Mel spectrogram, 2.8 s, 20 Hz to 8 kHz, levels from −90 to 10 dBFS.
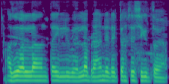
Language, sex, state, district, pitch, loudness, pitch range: Kannada, male, Karnataka, Bellary, 155 Hz, -18 LUFS, 150-155 Hz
